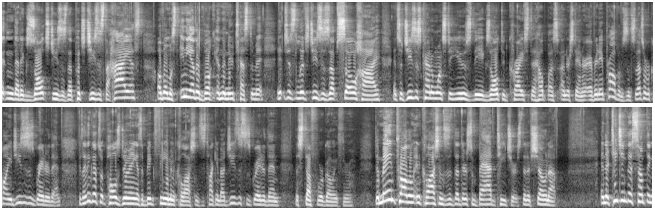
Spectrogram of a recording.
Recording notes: This is audio ripped from the Live Service video.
